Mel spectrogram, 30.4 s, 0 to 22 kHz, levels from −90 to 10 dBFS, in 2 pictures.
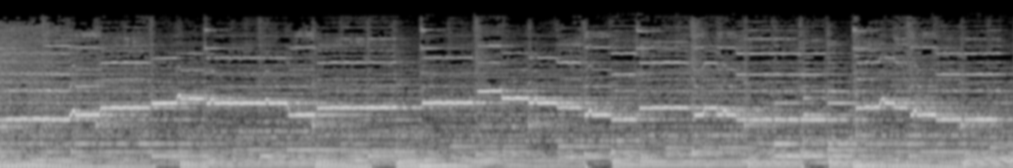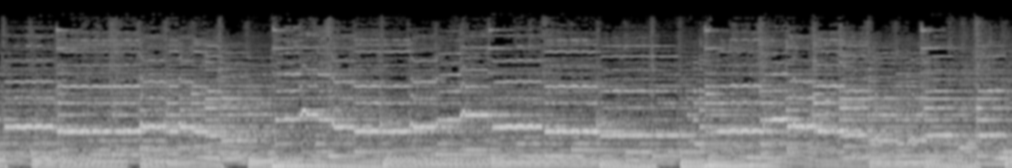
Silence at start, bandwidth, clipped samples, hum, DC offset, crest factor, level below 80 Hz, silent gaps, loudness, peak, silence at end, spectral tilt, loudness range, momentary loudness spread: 0 s; 15 kHz; under 0.1%; none; under 0.1%; 12 dB; -22 dBFS; none; -12 LUFS; -2 dBFS; 0 s; -4 dB/octave; 4 LU; 6 LU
